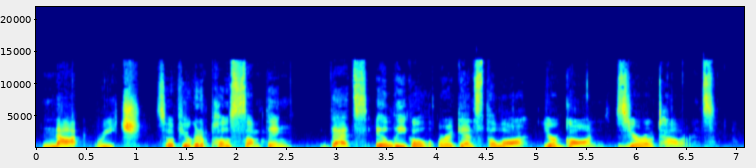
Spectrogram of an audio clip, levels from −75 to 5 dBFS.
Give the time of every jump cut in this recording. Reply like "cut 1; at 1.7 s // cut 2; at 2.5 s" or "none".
none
